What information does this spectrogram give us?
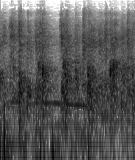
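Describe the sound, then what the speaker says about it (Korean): Church congregation clapping together to welcome a guest pastor to the pulpit, a dense steady patter of many hands filling the room. "박수로 환영합니다."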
